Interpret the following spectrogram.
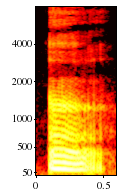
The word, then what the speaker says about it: un: So if you compare it to the previous one, well, in many situations nowadays, if I'm really honest, difference between the two is quite narrow and almost invisible. But then, well, phonetics like to make some differences between the two, so this one should be a bit deeper in a way, and it's un.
